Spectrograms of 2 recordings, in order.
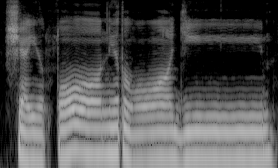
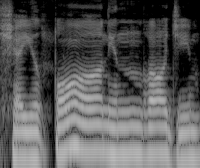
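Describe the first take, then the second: First: The n merges into r with no nasal hum. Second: The n is pronounced clearly before the r. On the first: The speaker calls it right. "digabungkan dengan huruf ro tanpa adanya gunnah" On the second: The speaker calls it wrong. "bukan syaitonin rajim"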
